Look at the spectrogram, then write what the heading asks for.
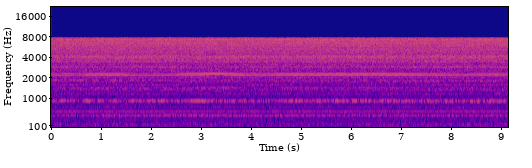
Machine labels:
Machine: pump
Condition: normal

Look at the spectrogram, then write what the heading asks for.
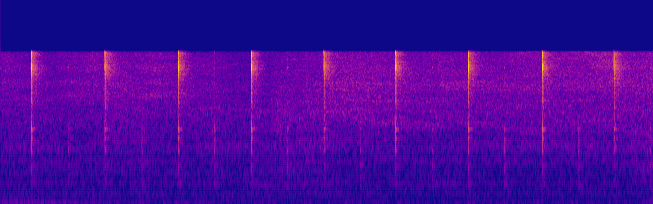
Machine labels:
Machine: valve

